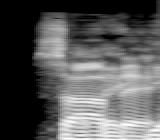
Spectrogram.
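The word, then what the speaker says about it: Sabé: So I was listening to your episode on Rogue Support, where you were a guest recently, and there was some conversation about Sabe. So actually, let's talk about pronunciation real quick. So it's Padme, so I'm assuming it's Sabe. – Sabe.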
